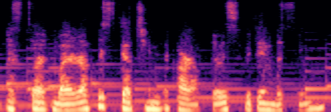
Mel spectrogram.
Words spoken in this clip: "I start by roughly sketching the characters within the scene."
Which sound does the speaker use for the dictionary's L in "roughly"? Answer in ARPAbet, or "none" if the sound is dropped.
none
